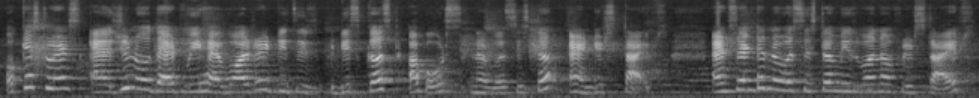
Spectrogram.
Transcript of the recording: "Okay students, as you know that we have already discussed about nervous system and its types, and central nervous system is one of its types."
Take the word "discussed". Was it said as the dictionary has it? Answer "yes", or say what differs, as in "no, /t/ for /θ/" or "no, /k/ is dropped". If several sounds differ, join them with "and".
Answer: yes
